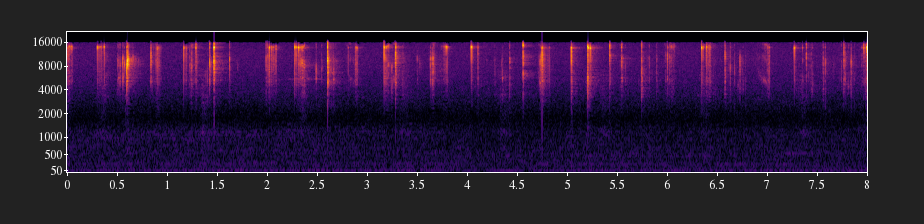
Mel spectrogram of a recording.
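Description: Close-miked fingers handling a small object, making a dense, irregular run of crisp clicks and crackles, several a second.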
